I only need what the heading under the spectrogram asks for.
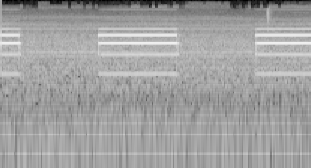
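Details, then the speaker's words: Dodge Caravan rear AC evaporator leak check: detector held at the vents, compressor on, fan on low; steady high beeps about two a second, unchanged, just searching; apparently no refrigerant leak at the evaporator. "So that's just searching. So the fan is on low. We're getting a little bit of airflow out of that."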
